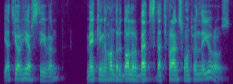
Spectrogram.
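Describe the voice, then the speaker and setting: He's a native Arabic speaker from Jordan, hosting a livestream watchalong with an Arabic accent. His pitch is medium and his speed normal as he chats in a casual, animated way and gives shout-outs to the people watching.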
